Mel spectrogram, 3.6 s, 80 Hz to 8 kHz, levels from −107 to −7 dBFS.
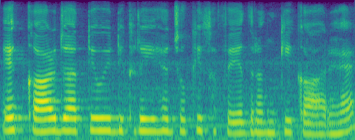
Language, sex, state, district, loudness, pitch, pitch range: Hindi, female, Haryana, Rohtak, -18 LUFS, 215 Hz, 190-220 Hz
